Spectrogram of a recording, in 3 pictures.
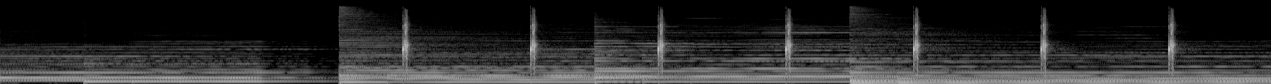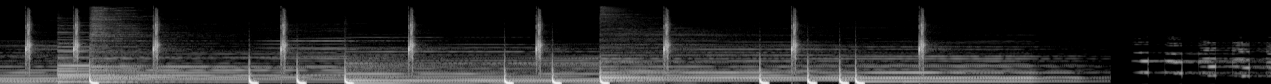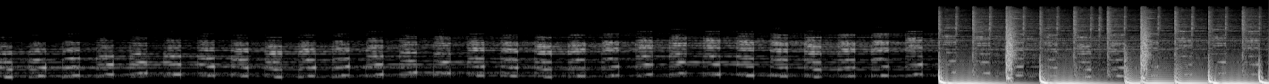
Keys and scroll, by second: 33.5-34.7 typing, 36.2-37.2 typing.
